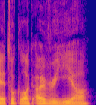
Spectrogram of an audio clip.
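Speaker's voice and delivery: usual speaking voice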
